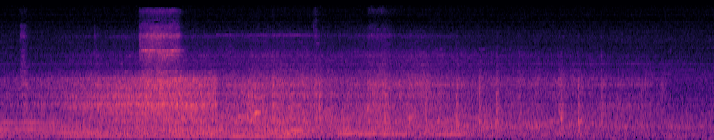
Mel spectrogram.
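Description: A train going by on the track: a steady drone and the noise of the wheels on the rails build to their loudest about three seconds in, with a brief high whine, then slowly fade.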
